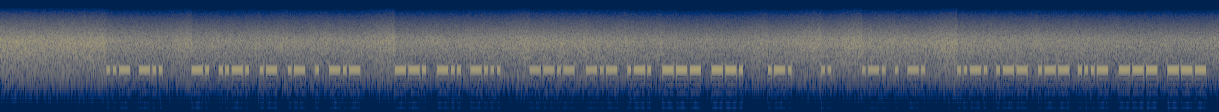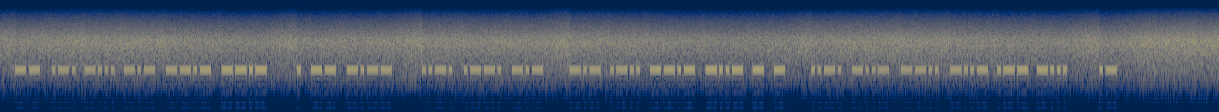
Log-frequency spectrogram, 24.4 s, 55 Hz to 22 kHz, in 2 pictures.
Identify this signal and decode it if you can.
Morse code, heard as a keyed tone, hand-sent with a paddle, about 38 wpm, 540 Hz, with radio static. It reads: UD NFAAEK GDB QKROG R I REN FWWVOO MRBKQQ EMY FPK KLQXTT FXZXWB A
